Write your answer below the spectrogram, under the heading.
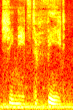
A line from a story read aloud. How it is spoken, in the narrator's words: whispered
